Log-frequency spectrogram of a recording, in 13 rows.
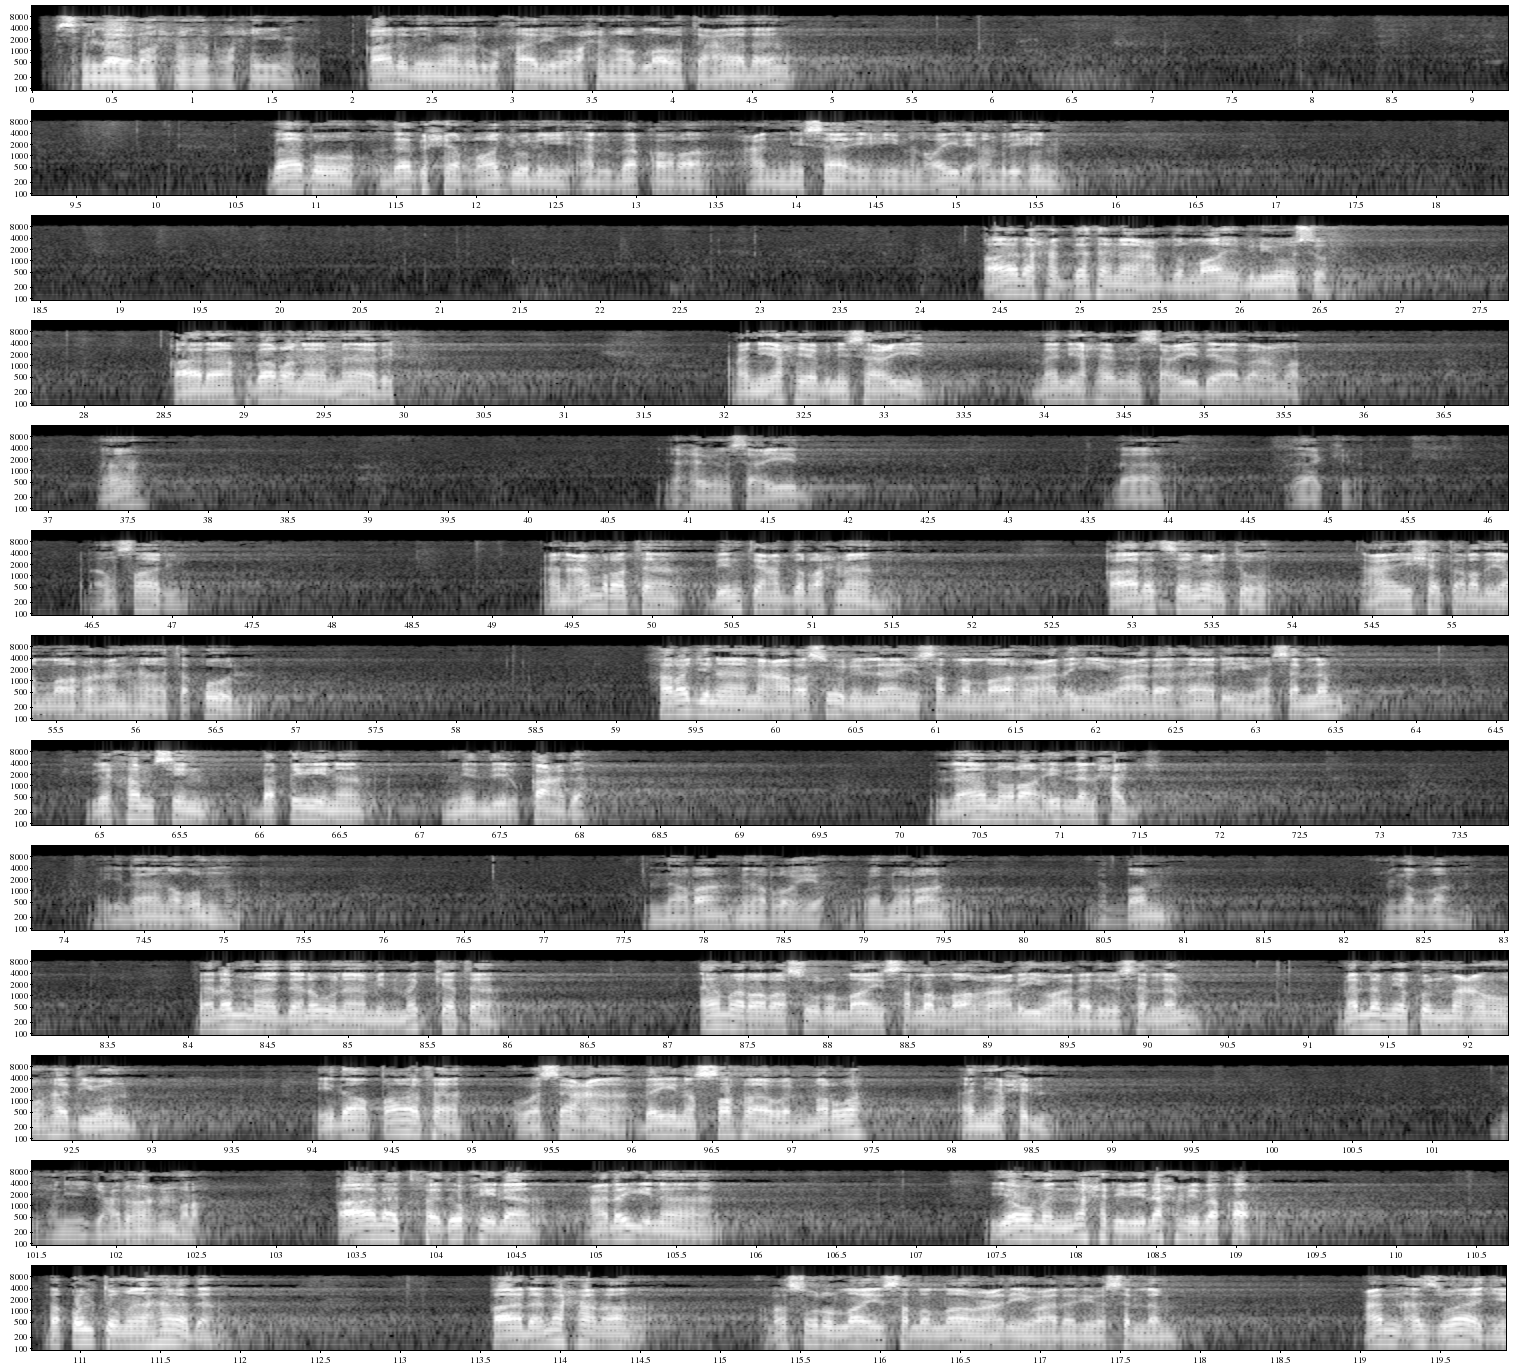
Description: كتاب الحج من شرح صحيح البخاري – الدرس 103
